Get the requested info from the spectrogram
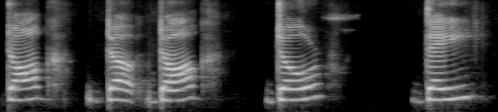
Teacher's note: D which comes under alveolar sound.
